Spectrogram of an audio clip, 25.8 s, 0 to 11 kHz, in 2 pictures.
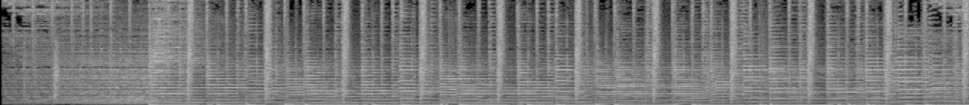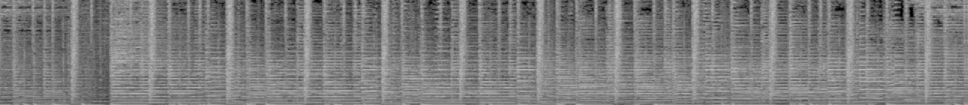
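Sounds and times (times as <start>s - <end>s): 
guitar: 0.1s - 25.8s.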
